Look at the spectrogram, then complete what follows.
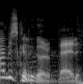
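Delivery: mock plain, matter-of-fact, no-fuss tone, as if obvious. Speaker imitates Dane's answer about what to do at home: imitating Dane, matter-of-fact. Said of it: "he says it matter-of-factly".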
